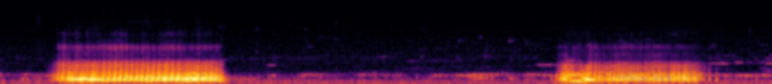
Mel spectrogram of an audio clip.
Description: A content, snoring cat napping under his favorite blanket.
